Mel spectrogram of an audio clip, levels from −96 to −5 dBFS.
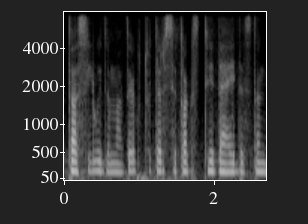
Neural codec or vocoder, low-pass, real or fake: codec, 16 kHz, about 1 kbps, DyCAST, with the encoder's durations; 7.2 kHz; fake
